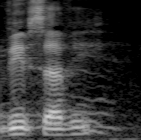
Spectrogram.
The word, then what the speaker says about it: Vivre sa vie: I cannot pronounce anything of yours, but Vivre sa vie? – Vive sa vie. Yeah, that's good.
